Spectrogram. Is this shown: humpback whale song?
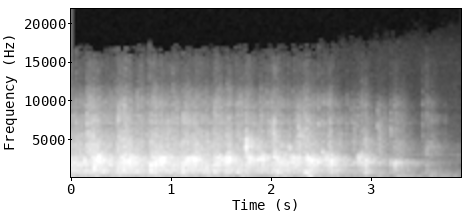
no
